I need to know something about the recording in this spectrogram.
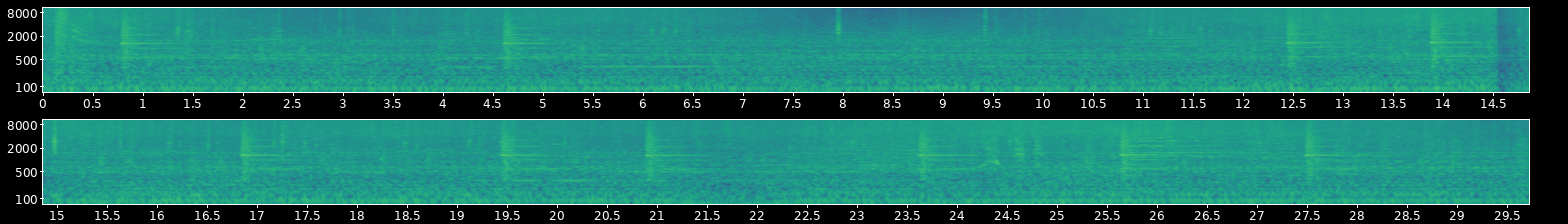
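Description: A small boat's motor hums steadily over water.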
